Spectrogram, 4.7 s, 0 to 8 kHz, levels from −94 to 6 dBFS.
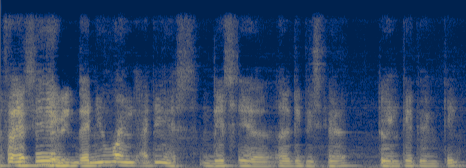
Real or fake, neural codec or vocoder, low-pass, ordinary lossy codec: fake; codec, 32 kHz, 1.9 kbps, SNAC; 7.2 kHz; none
